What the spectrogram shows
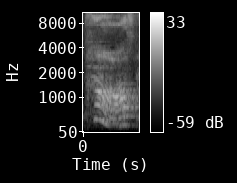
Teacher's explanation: In the south of the country, we tend to say it as path, and it sounds like there should be an R in there as in an AR sound, but there isn't.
